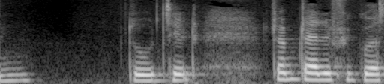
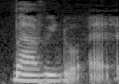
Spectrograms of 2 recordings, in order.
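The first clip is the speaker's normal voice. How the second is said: ordinary talk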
